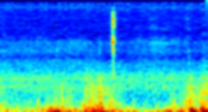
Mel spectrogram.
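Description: Strong wind at the seaside in Brela, Croatia, buffets the microphone with a continuous loud low rumble and gusty roar throughout, with no voices.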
